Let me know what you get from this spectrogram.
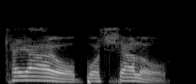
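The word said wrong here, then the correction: Borralho: I can't remember how to say his name. Say his name, Dan. – It's Kai Bohio.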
